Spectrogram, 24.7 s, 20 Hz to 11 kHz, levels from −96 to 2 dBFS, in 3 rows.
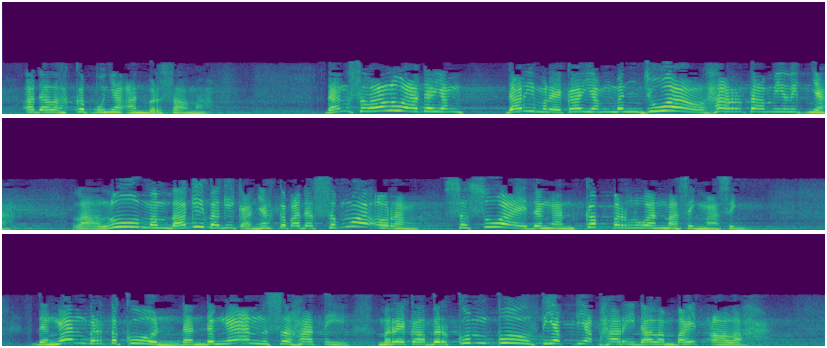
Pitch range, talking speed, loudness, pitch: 225-305 Hz, 85 wpm, -18 LUFS, 250 Hz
